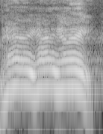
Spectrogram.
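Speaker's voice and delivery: high, mock yell that stays light in volume; calling out. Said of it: "So he yells to the person".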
